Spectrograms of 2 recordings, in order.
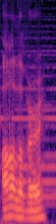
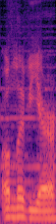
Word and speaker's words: Olivier: party member yeah it's it's not Oliver it's uh Olivier or Olivier however you want to pronounce that let me just say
